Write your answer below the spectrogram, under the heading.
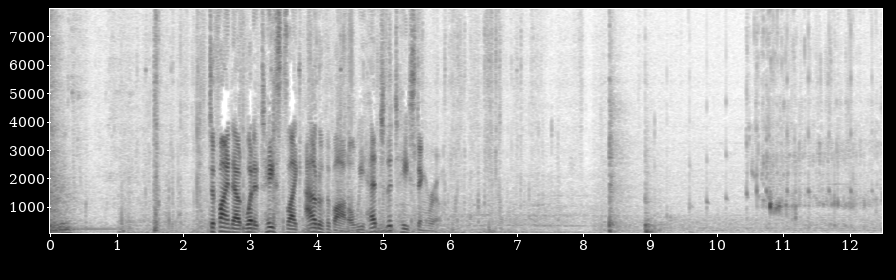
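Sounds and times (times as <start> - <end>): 
speech: 2.4 - 6.2
cider being poured into a glass: 10.4 - 12.4.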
